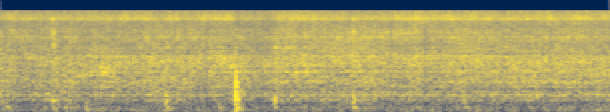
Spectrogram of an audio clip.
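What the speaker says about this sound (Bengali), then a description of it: "এটা আলুর সঙ্গে একসঙ্গে ফ্রাই হবে," Potatoes frying together with ground tomato paste in a pan for a Bengali-style egg and potato curry, a steady dense sizzle with a few faint stirring clicks, no talking.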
